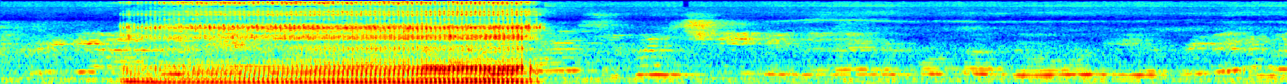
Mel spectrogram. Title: Shih-tzu roncando - Shih-tzu snoring. 🤣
